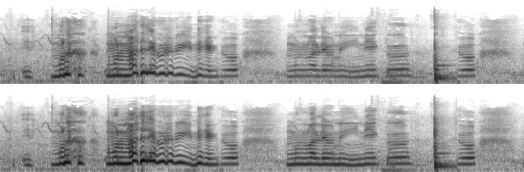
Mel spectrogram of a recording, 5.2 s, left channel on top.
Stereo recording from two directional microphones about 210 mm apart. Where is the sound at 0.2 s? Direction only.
15° right (ahead or behind).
